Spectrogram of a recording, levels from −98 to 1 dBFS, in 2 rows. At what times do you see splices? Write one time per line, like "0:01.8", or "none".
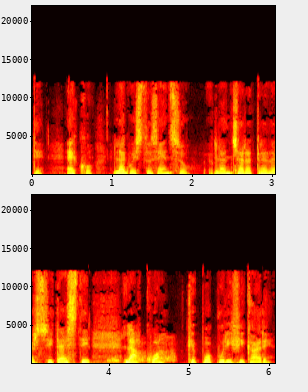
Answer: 0:01.2
0:02.3
0:04.1

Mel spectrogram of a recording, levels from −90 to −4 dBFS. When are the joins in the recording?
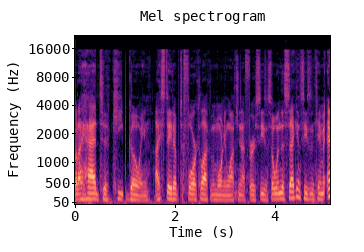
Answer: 0:02.1

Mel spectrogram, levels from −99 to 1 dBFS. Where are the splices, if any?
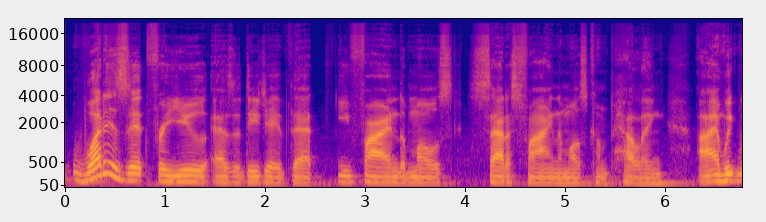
0:01.4
0:02.2
0:04.0

